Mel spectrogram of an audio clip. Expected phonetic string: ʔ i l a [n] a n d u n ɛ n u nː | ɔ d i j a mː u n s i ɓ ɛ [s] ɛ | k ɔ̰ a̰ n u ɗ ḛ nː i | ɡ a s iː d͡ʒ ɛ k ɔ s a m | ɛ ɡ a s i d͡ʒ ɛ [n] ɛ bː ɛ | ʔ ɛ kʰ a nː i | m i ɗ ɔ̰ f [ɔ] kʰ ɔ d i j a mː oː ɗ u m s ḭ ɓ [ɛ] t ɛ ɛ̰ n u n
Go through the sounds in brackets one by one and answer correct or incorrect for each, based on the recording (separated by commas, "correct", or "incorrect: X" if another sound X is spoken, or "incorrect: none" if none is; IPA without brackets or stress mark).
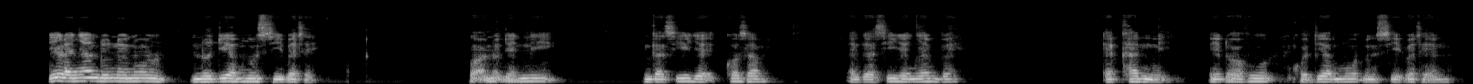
incorrect: ɲ, incorrect: t, incorrect: ɲ, incorrect: u, correct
